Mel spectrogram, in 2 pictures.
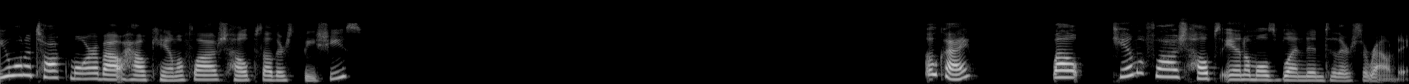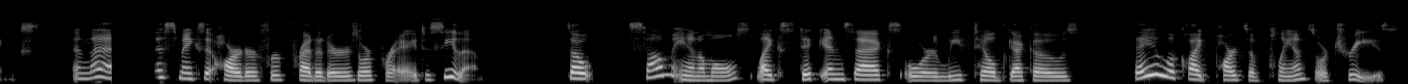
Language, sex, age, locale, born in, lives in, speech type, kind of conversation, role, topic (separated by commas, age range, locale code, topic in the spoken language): English, female, 25-29, en-US, United States, United States, read, expert-assistant, expert, How do animals use patterns and colors to protect themselves from predators?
